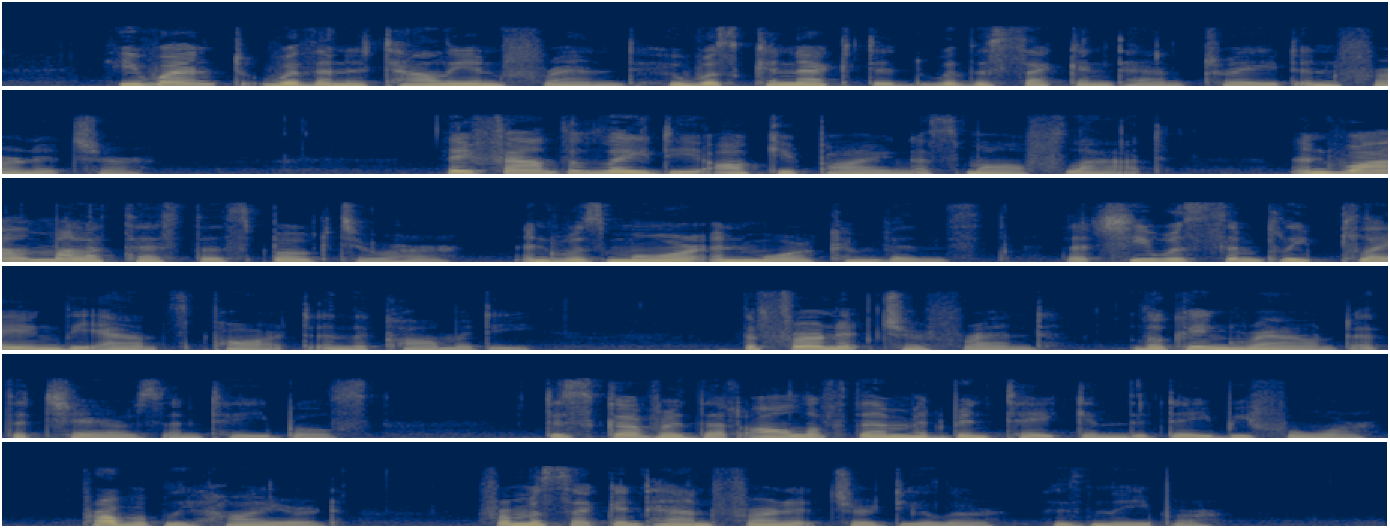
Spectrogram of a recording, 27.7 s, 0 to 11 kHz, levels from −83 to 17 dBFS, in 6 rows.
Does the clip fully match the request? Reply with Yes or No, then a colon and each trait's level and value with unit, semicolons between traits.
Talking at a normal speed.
Yes: average, 170 wpm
